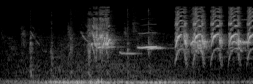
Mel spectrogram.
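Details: Black-winged myna song used as a tutor recording for young birds to imitate; faint chips give way to a long level whistle, then a loud run of rapid, buzzy, repeated downswept notes over a low background hum.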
